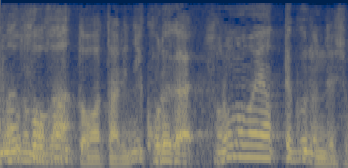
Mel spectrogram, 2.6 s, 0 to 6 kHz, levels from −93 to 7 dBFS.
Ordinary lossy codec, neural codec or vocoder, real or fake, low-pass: none; vocoder, 24 kHz, 100 mel bands, Vocos; fake; 5.4 kHz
